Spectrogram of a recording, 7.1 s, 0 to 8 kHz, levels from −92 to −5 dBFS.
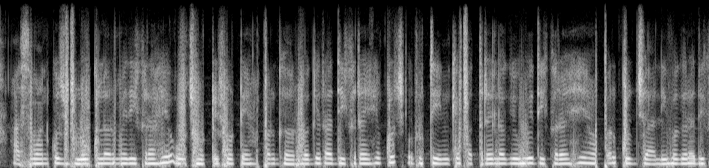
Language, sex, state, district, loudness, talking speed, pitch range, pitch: Hindi, male, West Bengal, Kolkata, -14 LUFS, 280 wpm, 220-230 Hz, 225 Hz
